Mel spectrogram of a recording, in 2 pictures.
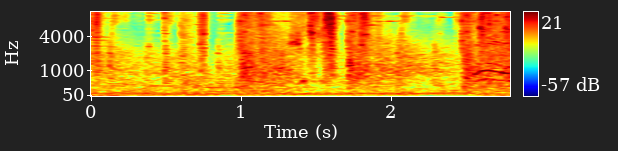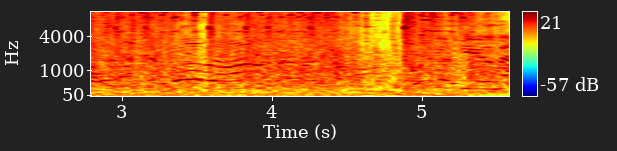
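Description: Gunfire in the Blue Estate shooter game, dense loud bursts of shots and booms filling the whole stretch, with music and voices mixed underneath.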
